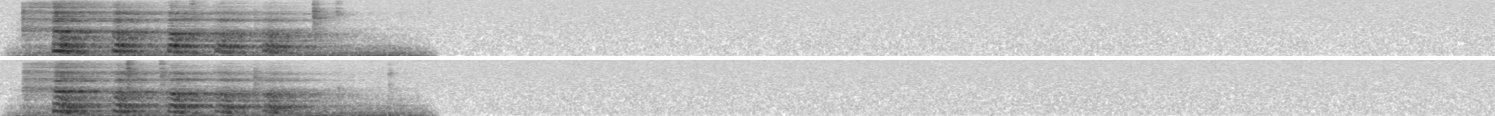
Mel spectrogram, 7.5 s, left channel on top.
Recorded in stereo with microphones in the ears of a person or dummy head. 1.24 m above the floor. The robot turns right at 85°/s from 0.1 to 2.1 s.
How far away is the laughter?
About 0.9 m.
